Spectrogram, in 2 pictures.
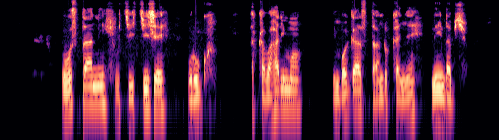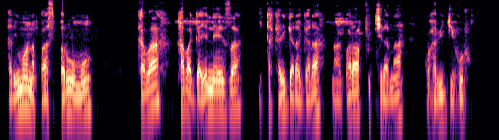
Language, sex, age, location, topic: Kinyarwanda, male, 18-24, Huye, agriculture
